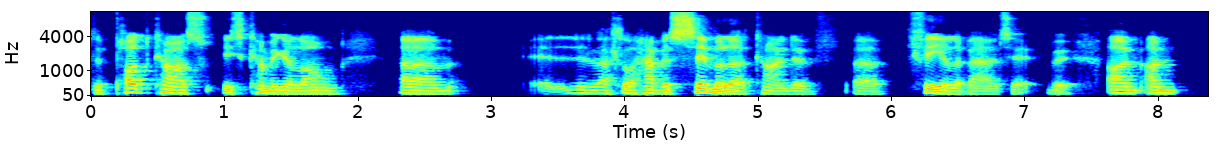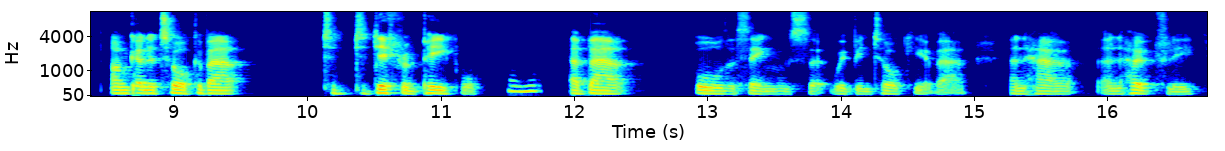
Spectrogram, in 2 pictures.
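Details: Post-stroke aphasia with word-finding difficulty in a man who had a stroke (a brain bleed affecting Broca's area) at age 69.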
